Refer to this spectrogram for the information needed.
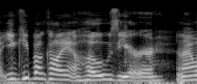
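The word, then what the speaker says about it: Hozier: I pronounce it kind of like with a very soft SH sound. Hosier.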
